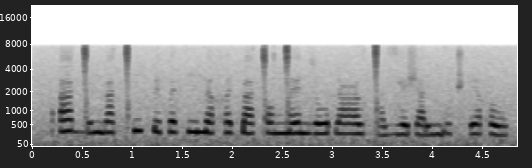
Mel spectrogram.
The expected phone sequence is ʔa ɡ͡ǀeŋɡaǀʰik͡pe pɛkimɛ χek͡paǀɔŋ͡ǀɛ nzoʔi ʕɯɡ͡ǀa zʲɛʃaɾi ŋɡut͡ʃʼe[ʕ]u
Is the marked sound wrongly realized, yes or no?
yes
